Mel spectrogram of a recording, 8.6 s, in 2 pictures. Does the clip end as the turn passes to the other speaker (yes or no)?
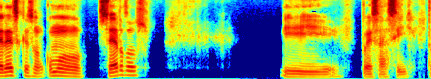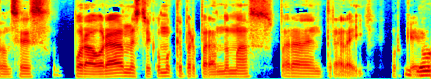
yes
